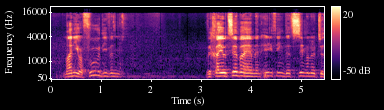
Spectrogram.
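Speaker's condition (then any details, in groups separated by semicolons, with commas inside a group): No condition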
